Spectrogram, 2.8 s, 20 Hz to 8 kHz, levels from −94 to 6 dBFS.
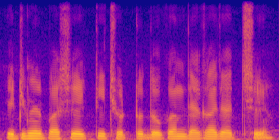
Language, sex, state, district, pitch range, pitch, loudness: Bengali, male, West Bengal, Cooch Behar, 120-130 Hz, 125 Hz, -15 LUFS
